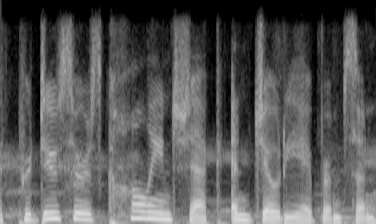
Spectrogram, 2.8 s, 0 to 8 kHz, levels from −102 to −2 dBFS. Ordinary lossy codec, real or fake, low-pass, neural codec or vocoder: Opus, 64 kbps; real; 7.2 kHz; none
